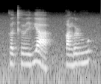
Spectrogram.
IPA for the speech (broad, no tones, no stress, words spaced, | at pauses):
kəi̯kʰʉːi̯vʲa | qɛːŋu ɭṳ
